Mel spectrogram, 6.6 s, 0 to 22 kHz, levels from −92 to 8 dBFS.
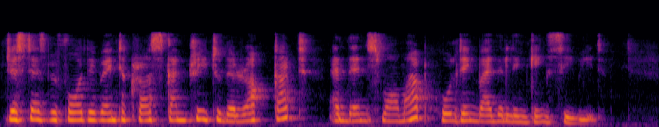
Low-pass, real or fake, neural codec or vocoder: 7.2 kHz; fake; vocoder, 22.05 kHz, 80 mel bands, WaveNeXt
